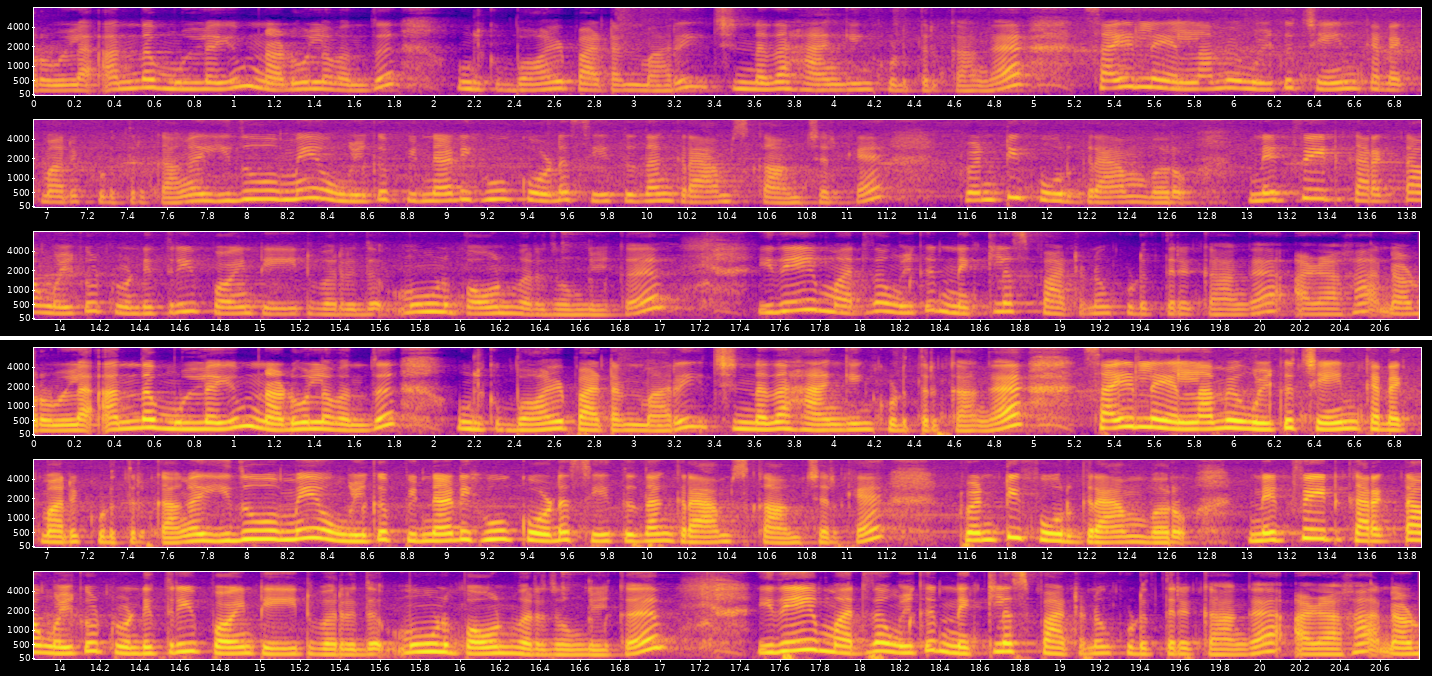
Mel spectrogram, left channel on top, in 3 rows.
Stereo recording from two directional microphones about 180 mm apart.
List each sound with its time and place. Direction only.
0.0 s speech: 40° right (ahead or behind)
